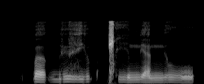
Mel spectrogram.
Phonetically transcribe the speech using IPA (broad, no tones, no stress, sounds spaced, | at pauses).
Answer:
k͡p œ ɡ͡b y v j ʉ p ǁʰ i mʲ æ mʲ u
